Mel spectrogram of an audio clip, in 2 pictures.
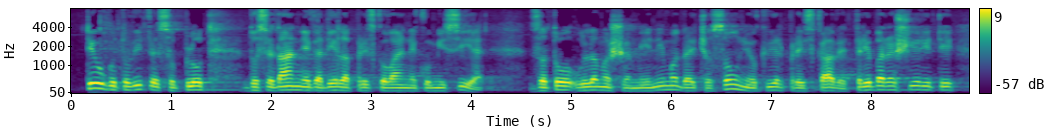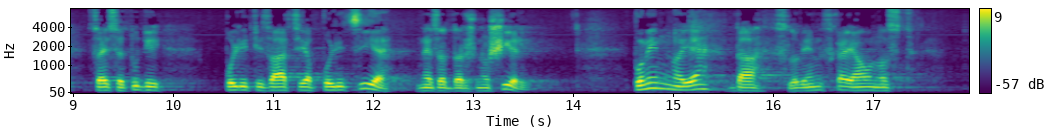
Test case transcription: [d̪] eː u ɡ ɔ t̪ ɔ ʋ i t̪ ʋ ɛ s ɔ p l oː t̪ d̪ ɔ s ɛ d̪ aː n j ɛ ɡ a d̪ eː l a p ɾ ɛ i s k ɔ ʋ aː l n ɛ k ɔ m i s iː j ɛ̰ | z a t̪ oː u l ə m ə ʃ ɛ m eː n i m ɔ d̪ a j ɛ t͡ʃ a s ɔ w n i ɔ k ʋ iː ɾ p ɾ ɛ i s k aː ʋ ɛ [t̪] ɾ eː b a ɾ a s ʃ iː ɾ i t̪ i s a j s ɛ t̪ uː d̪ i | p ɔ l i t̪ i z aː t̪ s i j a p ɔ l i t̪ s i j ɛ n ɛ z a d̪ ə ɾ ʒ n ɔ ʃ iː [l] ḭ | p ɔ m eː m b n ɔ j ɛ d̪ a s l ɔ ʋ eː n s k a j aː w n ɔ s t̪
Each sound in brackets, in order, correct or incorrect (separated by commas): incorrect, correct, incorrect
